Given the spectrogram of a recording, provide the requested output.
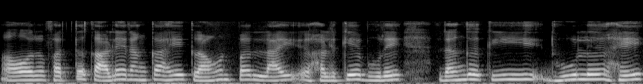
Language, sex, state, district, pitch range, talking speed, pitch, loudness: Hindi, female, Bihar, Gaya, 195-225 Hz, 140 wpm, 210 Hz, -16 LUFS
